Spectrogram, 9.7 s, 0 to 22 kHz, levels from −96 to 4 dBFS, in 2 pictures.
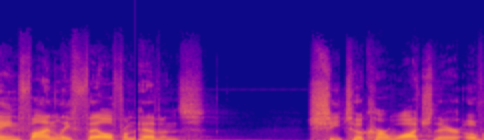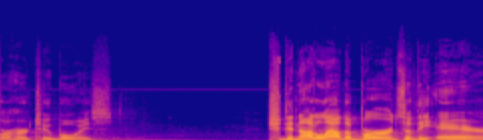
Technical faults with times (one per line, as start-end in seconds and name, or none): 1.32-1.39 damaged data in a compressed stream
7.59-7.66 damaged data in a compressed stream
